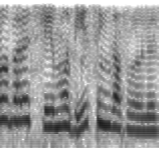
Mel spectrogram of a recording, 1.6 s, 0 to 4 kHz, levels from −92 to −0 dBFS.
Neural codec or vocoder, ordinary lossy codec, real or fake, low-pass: codec, 24 kHz, 3 kbps, HILCodec; none; fake; 3.6 kHz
